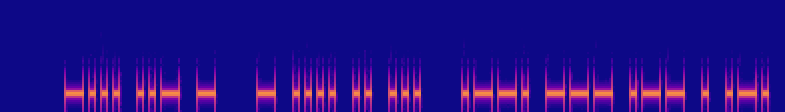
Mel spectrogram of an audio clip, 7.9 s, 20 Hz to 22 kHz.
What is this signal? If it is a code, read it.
Morse code, heard as a keyed tone, about 19 wpm, 700 Hz. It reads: BUT THIS POWER
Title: Sentences from Top 1500 Words 20wpm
